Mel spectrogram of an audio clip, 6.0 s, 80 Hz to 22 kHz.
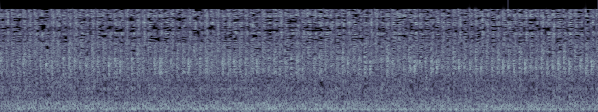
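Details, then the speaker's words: Mitsubishi L300 diesel idling with steady, even clatter, no stumbles; keeps running with battery terminal disconnected, showing charging restored after repairing a broken alternator charging wire that had caused the no-start. "Namun mesinnya masih tetap hidup cycle menandakan bahwa pengisiannya kita normal kembali"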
